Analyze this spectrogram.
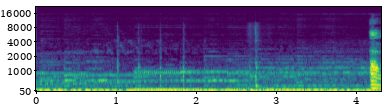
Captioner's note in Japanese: ベッドに横たわる音：ポスッ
